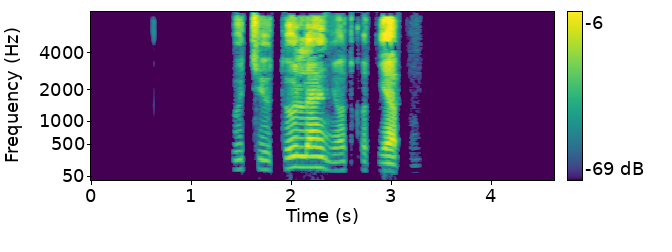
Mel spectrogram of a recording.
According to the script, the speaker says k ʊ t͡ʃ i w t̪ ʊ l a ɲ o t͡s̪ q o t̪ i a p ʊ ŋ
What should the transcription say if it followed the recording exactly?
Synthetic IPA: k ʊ t͡ʃ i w t̪ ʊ l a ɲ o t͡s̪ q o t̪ j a p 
